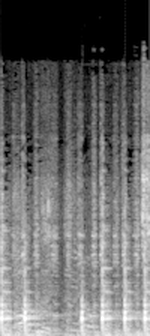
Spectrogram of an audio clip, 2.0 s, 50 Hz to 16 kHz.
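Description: Quick, regular metallic knocks, about three to four a second, each with a short ring, as a Volvo XC70's front wheel is shaken by hand: play in the front suspension that the mechanic suspects is a worn lower ball joint.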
